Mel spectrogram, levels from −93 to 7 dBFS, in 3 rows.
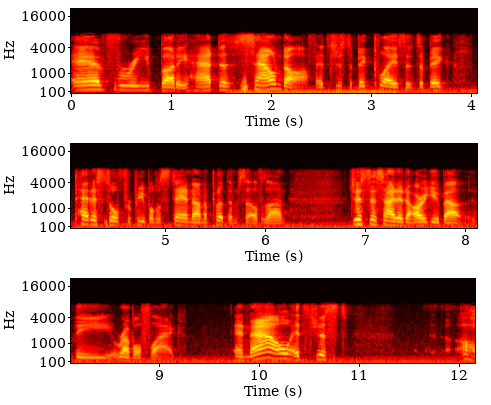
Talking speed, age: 180 wpm, 30-49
